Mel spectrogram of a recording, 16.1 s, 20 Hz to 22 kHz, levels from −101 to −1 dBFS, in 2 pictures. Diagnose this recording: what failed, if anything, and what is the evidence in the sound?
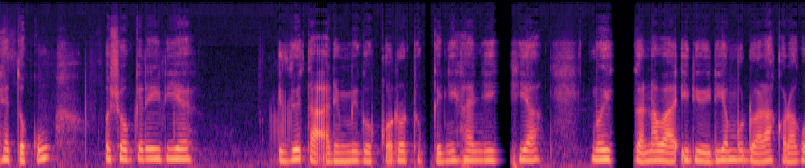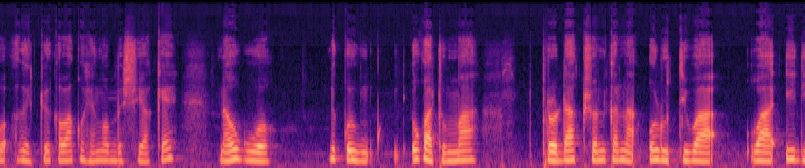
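Repeated stalls (stutter) at the network and jitter-buffer stage: from 3.37 to 5.13 s the speech halts in 24 short gaps, the longest 161 ms, filling about a quarter of that span, then four tiny gaps, none over 11 ms, from 5.87 to 6.09 s. Late packets left the buffer empty, so the receiver stretched the last sound each time. On a spectrogram this shows as smeared, repeated harmonic slices between normal speech.

A call audio freeze follows at 6.11 to 6.36 s: a 231 ms hold where the last sound is extended briefly and then about 190 ms is silent before speech resumes where it stopped. The likely cause is held-up packets draining the jitter buffer. The waveform shows a flat gap.

Jitter buffer speed-up from 8.65 to 11.61 s: the speech runs at about 109% speed with unchanged pitch, sounding hurried. The buffer held more audio than it aims for, so the receiver trimmed pitch-period-sized pieces, about 0.3 s in total. 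On a spectrogram, syllables look compressed in time.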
